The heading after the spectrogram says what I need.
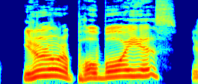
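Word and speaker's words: po' boy: You don't know what a poboy is? You're You're losing me. I It's like Oh, it's a sandwich. It's shorthand for poor boy, but it's pronounced poboy.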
